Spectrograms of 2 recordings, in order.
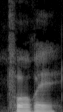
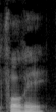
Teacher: Orman, forêt. E'yi biraz daha uzun okuyor.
